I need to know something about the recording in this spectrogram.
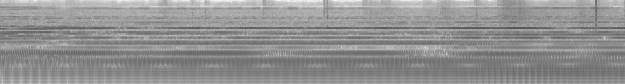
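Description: Organ playing sustained chords, with the chord shifting partway through.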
